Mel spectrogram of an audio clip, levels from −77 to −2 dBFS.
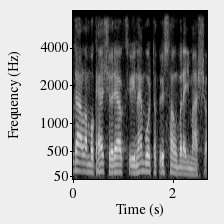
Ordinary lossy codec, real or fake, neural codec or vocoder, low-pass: Opus, 16 kbps; fake; codec, 16 kHz, 2 kbps, X-Codec, WavLM features, trained on Multilingual LibriSpeech; 7.2 kHz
